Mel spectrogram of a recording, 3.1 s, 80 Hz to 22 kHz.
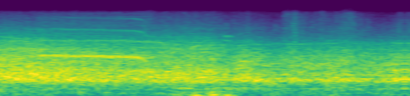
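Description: A large crowd of about 18,000 at a 1995 rugby league match between Manly and Cronulla roars steadily in the stadium, a continuous broad wash of cheering and whoops held at a fairly even level throughout.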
